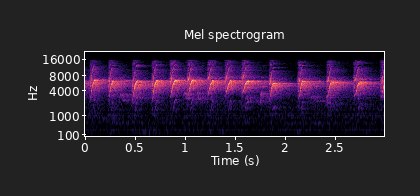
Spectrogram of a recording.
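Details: Sunbird, locally called kolibri kelapa, singing continuously in a rapid series of high, thin, sharp chirps, about thirteen notes in three seconds, each a quick descending stroke, with no other sounds.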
